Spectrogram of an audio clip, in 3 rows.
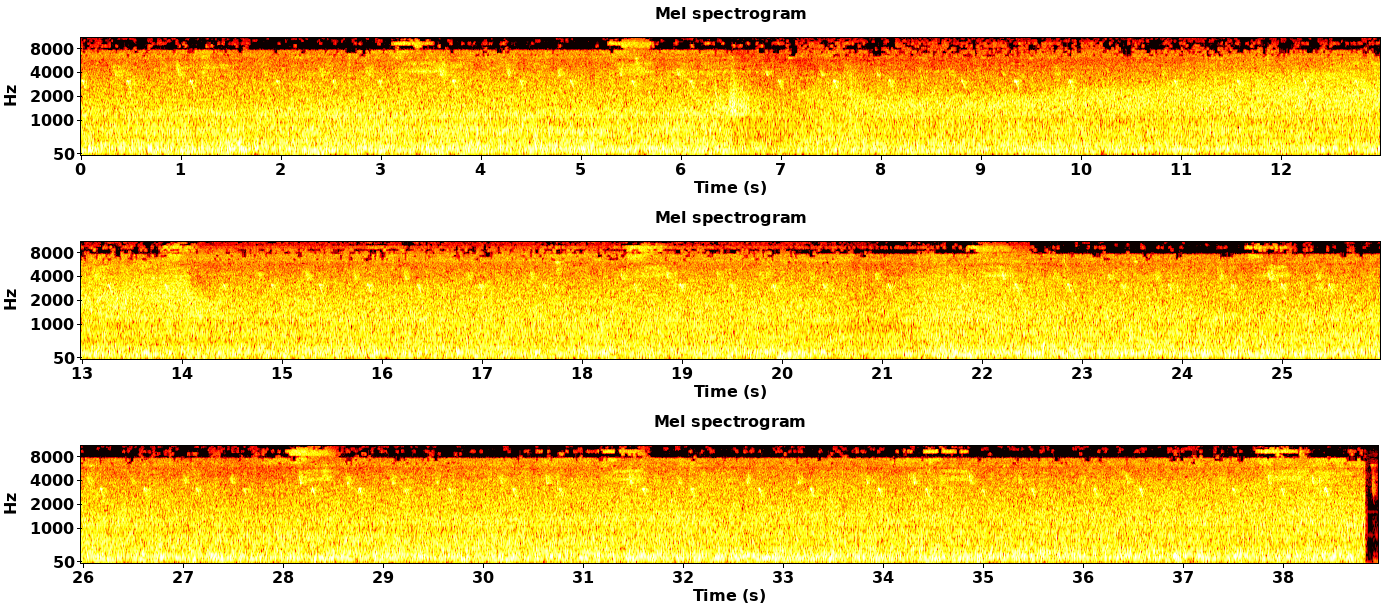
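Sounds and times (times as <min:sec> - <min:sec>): waterfall rushing: 0:00.0 - 0:38.9
bird chirping: 0:00.4 - 0:10.1, 0:32.7 - 0:35.5, 0:37.7 - 0:38.9.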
